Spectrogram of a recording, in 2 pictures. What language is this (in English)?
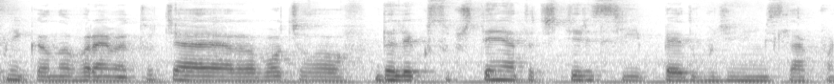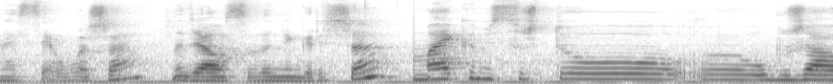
Bulgarian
